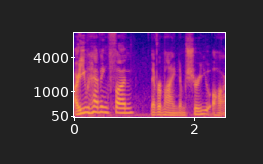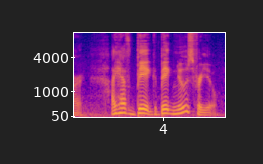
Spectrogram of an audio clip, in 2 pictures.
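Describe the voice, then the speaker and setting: A man's voice: medium pitch, very animated, normal speed, pitched above the performer's own voice. A man reading aloud and voicing a blunt, mocking teenage girl. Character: crude, sarcastic teenage girl.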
